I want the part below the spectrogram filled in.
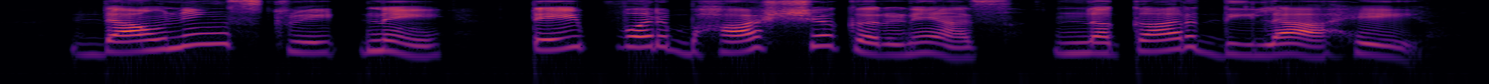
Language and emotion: Marathi, neutral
